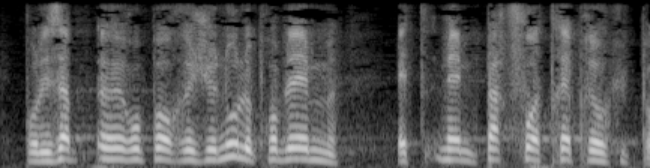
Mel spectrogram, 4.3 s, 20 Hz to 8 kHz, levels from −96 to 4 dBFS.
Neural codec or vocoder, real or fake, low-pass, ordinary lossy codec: none; real; 7.2 kHz; none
